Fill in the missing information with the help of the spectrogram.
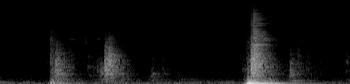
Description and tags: Old heavy door
Door in an old russian village house - kazachya hata.
door, Russia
